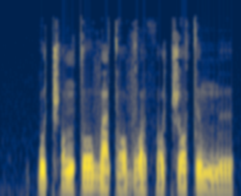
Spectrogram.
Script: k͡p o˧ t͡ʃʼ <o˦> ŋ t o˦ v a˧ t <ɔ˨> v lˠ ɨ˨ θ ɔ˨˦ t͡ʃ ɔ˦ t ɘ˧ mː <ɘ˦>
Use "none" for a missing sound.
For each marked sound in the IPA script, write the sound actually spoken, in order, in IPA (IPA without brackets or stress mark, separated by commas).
ɔ˦, ɔ˨, ɘ˨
